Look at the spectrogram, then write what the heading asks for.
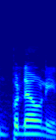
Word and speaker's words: Bononi: Gino Bononi, not Bonino.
